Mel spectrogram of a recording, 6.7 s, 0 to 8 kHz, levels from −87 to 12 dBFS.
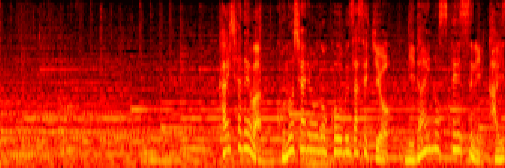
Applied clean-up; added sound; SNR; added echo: none; Doorbell; 17 dB; none.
